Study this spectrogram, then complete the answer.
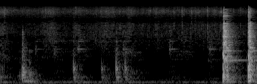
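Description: Food crackles and sizzles quietly in a pan, with a few soft stirring scrapes and two sharper bursts near the end.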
